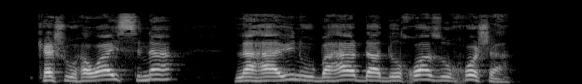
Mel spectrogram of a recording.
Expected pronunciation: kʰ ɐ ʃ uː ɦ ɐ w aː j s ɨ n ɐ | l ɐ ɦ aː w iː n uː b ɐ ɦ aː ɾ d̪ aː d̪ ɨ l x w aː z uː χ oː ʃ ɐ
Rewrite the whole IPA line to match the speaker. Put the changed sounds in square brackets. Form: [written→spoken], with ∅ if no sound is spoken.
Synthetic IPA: kʰ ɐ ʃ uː ɦ ɐ w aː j s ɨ n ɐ | l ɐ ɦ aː w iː n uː b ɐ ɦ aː ɾ d̪ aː d̪ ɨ l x w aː z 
